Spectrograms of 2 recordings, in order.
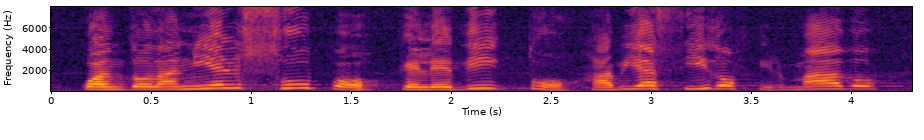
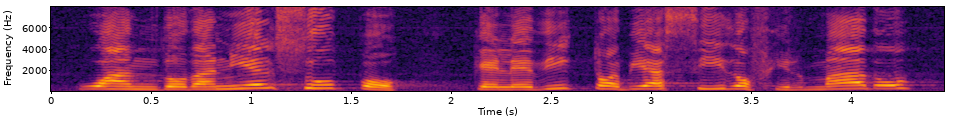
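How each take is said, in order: The two takes are said the same way.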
